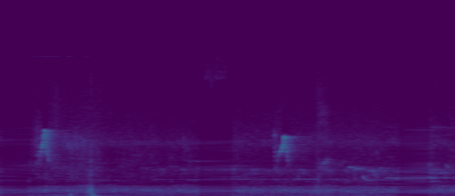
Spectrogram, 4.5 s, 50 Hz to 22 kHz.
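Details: Oriental dwarf kingfisher (Ceyx erithaca) at Bondla Wildlife Sanctuary in March 2019 giving two very high, thin squeaky notes about two seconds apart, over a steady hiss of background noise.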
